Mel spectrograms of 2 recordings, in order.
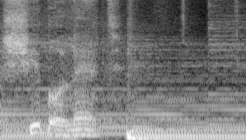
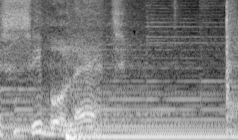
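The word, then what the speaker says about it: Chibolete: Se respondesse que não, diziam: "Então diga Chibolet. Se ele dissesse cibolete, sem conseguir pronunciar corretamente a palavra, prendiam-no e matavam-no Jordão.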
